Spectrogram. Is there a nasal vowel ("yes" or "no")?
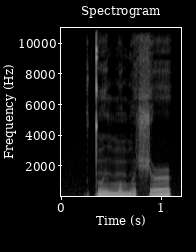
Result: yes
